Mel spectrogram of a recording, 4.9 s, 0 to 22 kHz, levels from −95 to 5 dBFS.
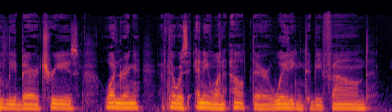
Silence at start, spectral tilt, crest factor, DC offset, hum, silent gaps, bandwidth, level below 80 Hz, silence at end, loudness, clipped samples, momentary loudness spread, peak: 0 s; -7 dB/octave; 14 dB; under 0.1%; none; none; 14.5 kHz; -54 dBFS; 0.25 s; -28 LUFS; under 0.1%; 9 LU; -12 dBFS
